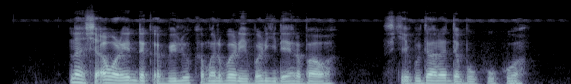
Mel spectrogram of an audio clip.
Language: Hausa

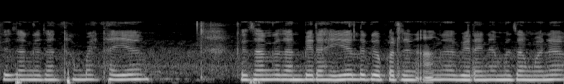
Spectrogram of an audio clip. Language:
Bodo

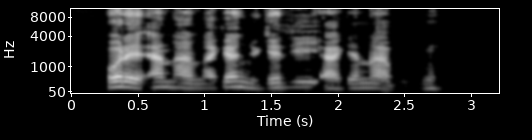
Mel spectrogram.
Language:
Masai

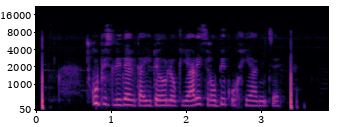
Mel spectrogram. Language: Georgian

